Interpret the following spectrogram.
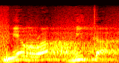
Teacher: Kan aslinya tulisannya min rabbika, tapi karena dia idgham, digabungkan nun sukun dan ra, maka dijadikan rabbika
